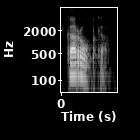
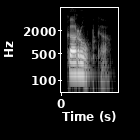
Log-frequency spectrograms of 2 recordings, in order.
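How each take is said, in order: Both takes have the same delivery.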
